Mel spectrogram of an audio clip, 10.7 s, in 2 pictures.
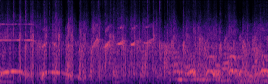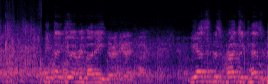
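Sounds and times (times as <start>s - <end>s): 
audience applause: 0.0s - 6.2s
speech: 6.3s - 8.5s, 9.2s - 10.7s.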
